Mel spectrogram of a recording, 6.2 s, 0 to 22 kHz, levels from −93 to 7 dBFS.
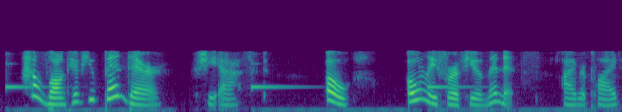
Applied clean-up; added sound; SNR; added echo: none; Marimba, xylophone; 16 dB; none.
